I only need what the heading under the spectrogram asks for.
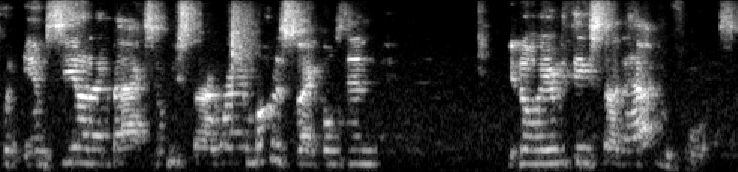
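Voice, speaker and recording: A man with a Chicago accent raises and projects his voice at an extremely high pitch. Noticeable background noise runs behind him. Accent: Chicago American English. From US Midwest, Chicago area. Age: 60s. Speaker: motorcycle club founder. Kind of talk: interview.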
